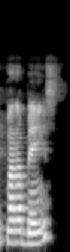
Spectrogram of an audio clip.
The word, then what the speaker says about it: parabéns: Eu já sei que parabéns, né? A sílaba forte é essa daqui, né? Bens.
